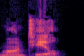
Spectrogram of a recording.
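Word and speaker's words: Monteilh: Craig Montiel, Craig Montiel, that's his name.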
